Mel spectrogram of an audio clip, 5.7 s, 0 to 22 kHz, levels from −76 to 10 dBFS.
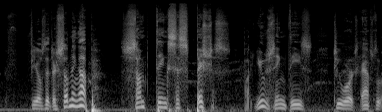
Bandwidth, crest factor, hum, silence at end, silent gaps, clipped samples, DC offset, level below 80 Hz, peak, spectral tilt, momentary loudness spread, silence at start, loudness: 19.5 kHz; 20 dB; none; 0 s; none; under 0.1%; under 0.1%; -28 dBFS; -2 dBFS; -4.5 dB/octave; 17 LU; 0.1 s; -22 LUFS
